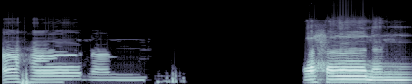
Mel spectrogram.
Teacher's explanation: یہ چھوٹی مد کے اوپر 2 الف کے برابر کھینچنا ہے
